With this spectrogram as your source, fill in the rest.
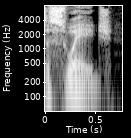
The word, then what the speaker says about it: assuage: The actual pronunciation of the word is assuage, not...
